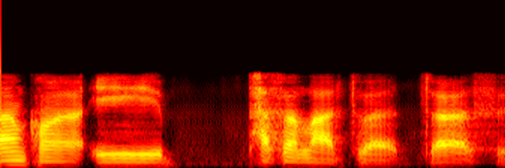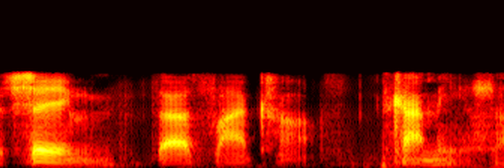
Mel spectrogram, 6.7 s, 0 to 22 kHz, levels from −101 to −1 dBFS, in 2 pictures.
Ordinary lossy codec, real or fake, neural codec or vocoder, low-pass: none; fake; codec, 16 kHz, 1 kbps, X-Codec, WavLM features, trained on Multilingual LibriSpeech; 3.6 kHz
